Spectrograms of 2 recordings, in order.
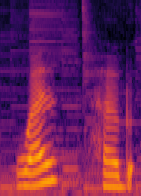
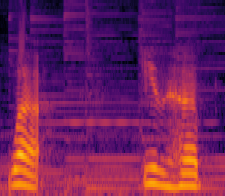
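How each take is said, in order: First: 'Wa' runs straight into 'dhab' with no 'i'. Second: An 'i' vowel is heard between 'wa' and 'dhab'. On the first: "kasrohnya ini tidak dibaca, tapi langsung ke wadhab" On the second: "misalnya ada di sini wa idhab"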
